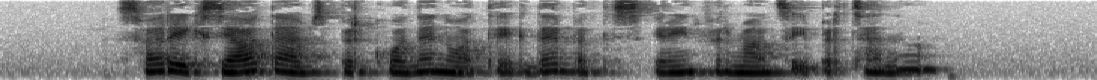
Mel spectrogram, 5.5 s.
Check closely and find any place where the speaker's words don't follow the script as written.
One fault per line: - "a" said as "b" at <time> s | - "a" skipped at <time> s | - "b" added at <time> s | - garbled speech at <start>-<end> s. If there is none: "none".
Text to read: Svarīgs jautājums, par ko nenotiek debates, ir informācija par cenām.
none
